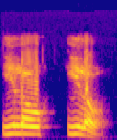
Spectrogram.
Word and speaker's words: Iloilo: close to saying it correctly well it is pronounced as ilo hilo yes it is located in the western part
